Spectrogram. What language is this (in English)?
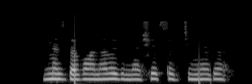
Pashto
